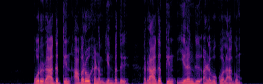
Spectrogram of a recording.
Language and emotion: Tamil, neutral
